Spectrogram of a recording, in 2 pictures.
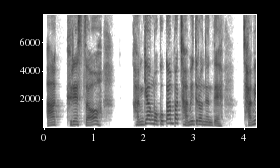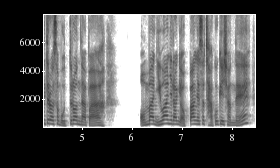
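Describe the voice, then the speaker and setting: A woman's voice: medium pitch, lively intonation, moderate pace, natural voice. A woman playing an evasive young wife. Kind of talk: radio story reading.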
